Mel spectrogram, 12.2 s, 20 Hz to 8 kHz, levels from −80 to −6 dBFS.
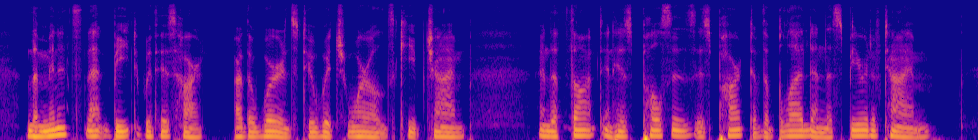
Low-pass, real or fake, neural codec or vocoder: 7.2 kHz; real; none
